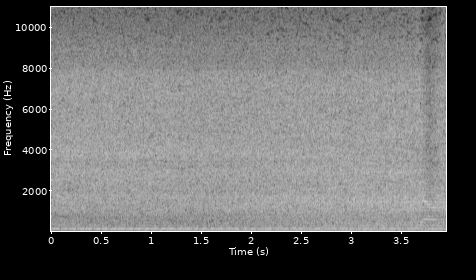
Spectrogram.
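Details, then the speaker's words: Truck on a crew cab frame fitted with an extended cab, first start after the rebuild with fluids topped up: steady, even idle with a smooth low rumble and no knocks or misses; sounds pretty good. "sounds pretty good."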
